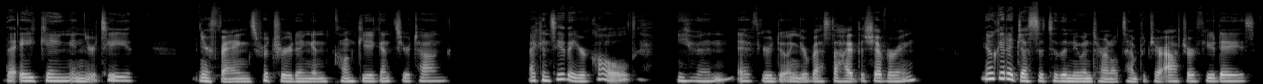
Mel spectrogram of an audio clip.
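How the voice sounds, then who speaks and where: A woman performs a vampire queen in an intimate audio roleplay. Her voice sits low for a woman and has a clear creak to it. She talks to one listener in measured, formal words, gentle and candid. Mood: calm, reassuring. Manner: measured, reassuring, formally worded.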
